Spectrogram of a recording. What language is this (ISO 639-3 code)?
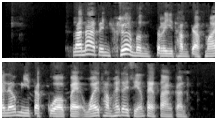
tha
